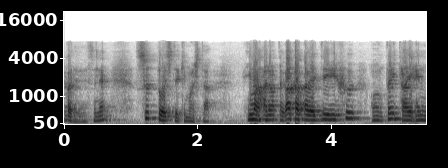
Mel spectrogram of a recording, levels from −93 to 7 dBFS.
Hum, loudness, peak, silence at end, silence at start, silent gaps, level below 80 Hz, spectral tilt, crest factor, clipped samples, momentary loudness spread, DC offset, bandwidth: none; -11 LUFS; 0 dBFS; 0 s; 0 s; none; -40 dBFS; -7.5 dB/octave; 10 dB; 1%; 14 LU; under 0.1%; 8 kHz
